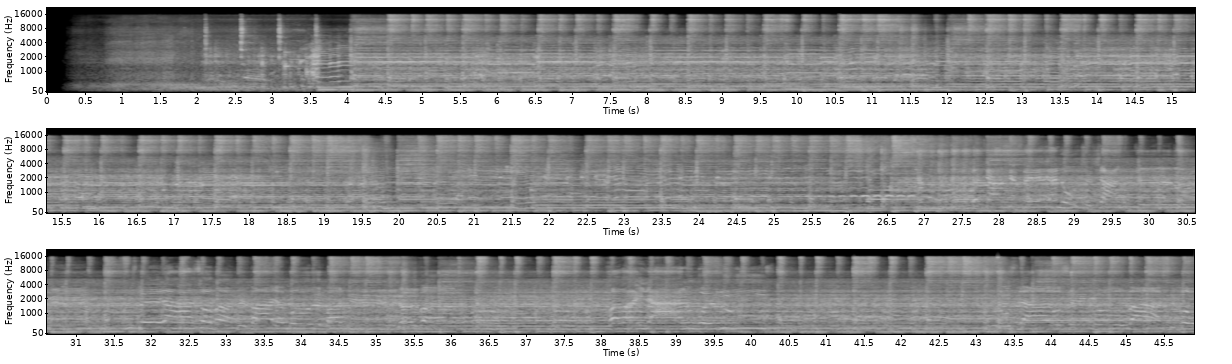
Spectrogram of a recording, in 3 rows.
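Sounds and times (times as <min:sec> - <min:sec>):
rock band playing live: 0:01.9 - 0:45.9.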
